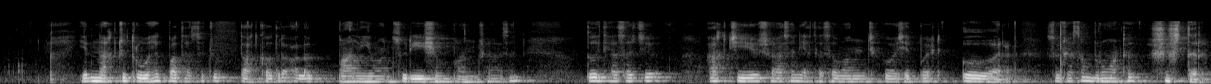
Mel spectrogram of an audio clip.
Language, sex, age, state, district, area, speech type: Kashmiri, male, 45-60, Jammu and Kashmir, Budgam, urban, spontaneous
